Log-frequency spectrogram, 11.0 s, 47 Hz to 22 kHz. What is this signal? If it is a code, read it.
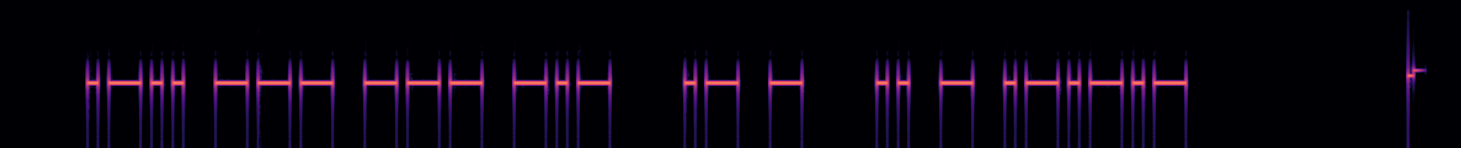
Morse code, heard as a keyed tone, about 15 wpm, 700 Hz. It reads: LOOK AT IT.
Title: Sentences from Top 100 Words 15wpm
